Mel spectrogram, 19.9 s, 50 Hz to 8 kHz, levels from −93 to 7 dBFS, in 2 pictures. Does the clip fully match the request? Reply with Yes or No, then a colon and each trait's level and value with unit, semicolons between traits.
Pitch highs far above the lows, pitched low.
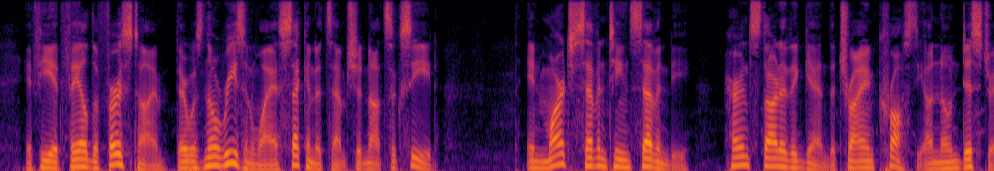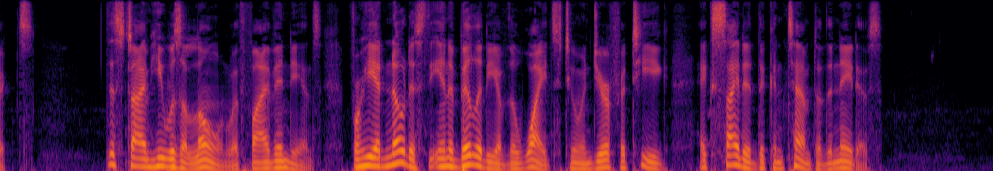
Yes: wide, 6.3 semitones; low, 115 Hz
